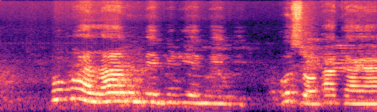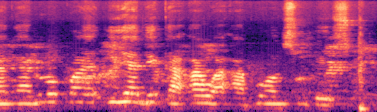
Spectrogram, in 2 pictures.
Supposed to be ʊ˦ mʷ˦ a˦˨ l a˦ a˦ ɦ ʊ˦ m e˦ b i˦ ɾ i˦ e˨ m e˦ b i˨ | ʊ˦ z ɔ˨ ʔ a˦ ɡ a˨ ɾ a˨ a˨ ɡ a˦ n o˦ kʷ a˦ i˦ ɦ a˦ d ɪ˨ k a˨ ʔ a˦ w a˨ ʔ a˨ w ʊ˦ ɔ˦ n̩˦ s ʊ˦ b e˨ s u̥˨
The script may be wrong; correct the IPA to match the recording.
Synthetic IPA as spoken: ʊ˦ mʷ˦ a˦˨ l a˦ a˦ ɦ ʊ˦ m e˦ b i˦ ɾ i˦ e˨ m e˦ b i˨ | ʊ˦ z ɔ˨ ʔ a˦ ɡ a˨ ɾ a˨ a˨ ɡ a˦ n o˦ kʷ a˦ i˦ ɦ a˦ d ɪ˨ k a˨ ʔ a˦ w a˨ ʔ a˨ b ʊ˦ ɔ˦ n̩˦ s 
